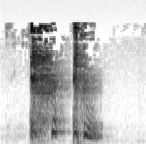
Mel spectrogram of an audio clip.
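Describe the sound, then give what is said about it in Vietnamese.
Two short, dry coughs from a man, sharp and close together, followed by silence. “Tống Phong ho khan.”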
